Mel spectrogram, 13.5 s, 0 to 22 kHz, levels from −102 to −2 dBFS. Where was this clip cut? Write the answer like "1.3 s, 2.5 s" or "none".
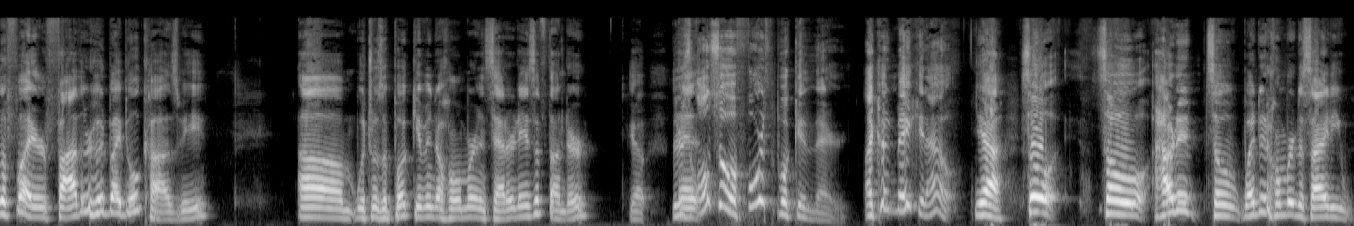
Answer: none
